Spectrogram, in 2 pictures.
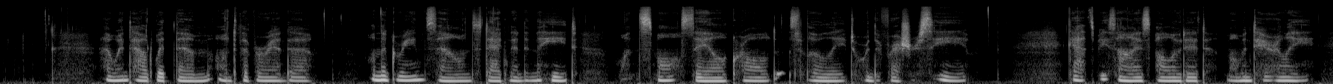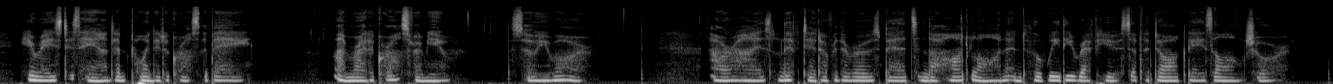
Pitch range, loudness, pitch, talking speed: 165-185 Hz, -26 LUFS, 175 Hz, 155 wpm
